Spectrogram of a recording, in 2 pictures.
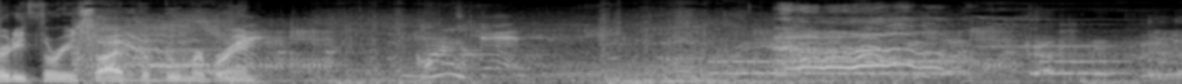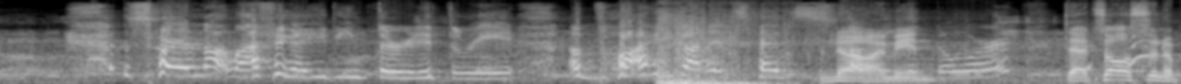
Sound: laughs

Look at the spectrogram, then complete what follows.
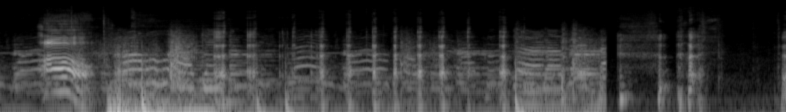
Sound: chuckles

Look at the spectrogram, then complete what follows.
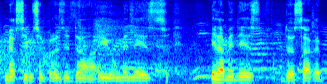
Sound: applause

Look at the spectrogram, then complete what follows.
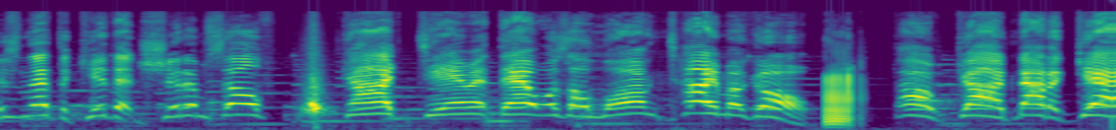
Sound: farts

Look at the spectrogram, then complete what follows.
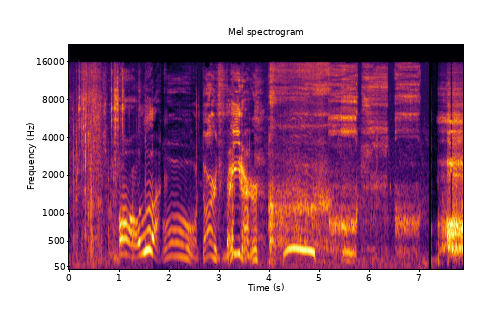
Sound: Darth Vader hissing

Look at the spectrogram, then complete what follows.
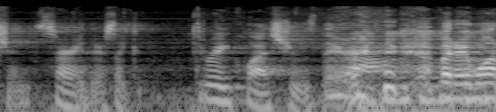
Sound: laugh

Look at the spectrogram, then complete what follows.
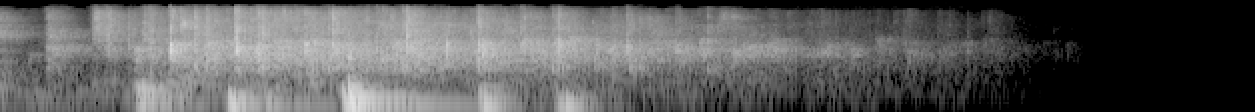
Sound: audience applauding

